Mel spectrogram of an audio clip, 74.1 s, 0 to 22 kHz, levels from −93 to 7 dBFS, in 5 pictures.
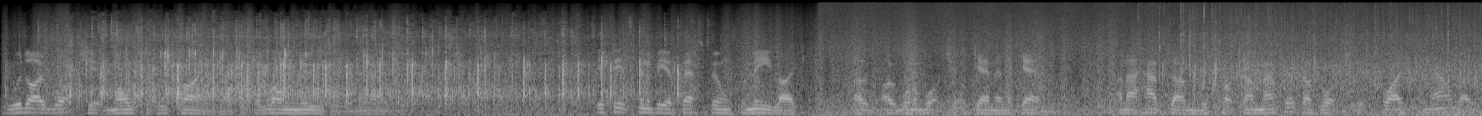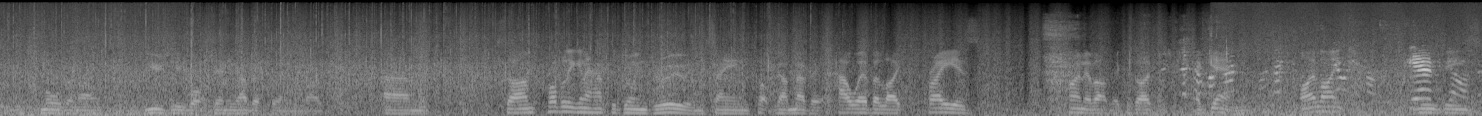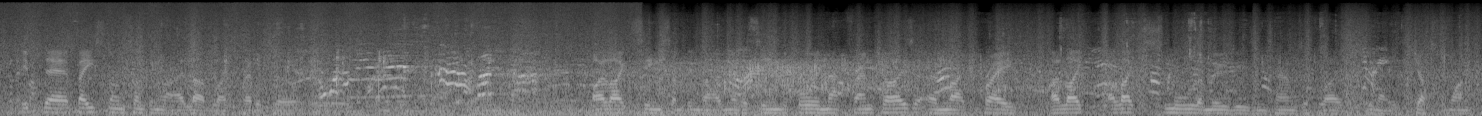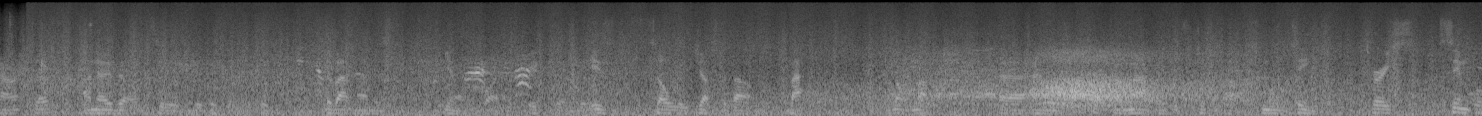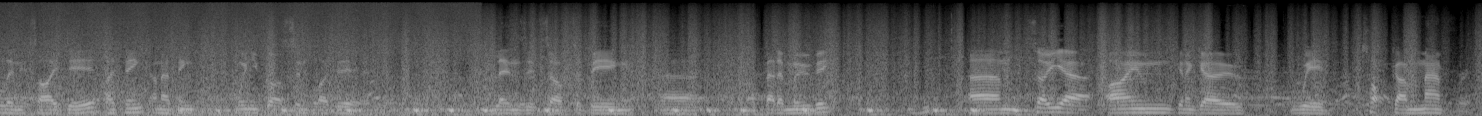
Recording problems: crowd noise; very loud; throughout; 2 dB above the speech
hiss; loud; from 8 to 17 s, from 27 to 36 s and from 45 s to 1:04; 5 dB below the speech
wind noise on the microphone; occasional gusts; 20 dB below the speech
electrical hum; faint; throughout; 60 Hz, 30 dB below the speech

